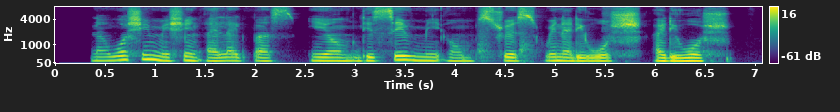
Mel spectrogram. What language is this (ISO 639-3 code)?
pcm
